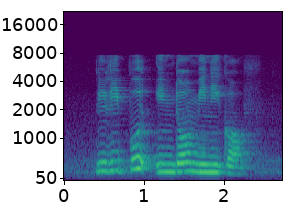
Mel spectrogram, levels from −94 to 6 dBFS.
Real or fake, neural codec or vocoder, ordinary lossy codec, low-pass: real; none; none; none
